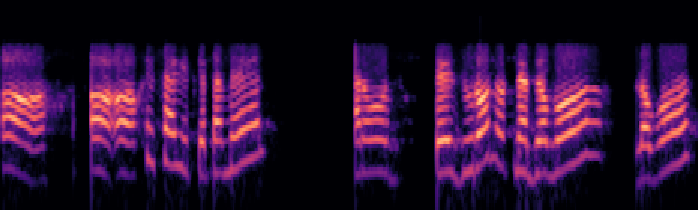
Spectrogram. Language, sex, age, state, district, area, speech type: Assamese, female, 45-60, Assam, Barpeta, rural, conversation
